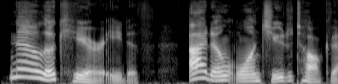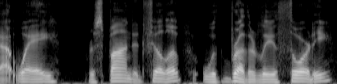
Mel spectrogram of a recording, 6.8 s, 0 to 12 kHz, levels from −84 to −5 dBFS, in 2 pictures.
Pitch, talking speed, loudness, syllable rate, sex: 140 Hz, 150 wpm, -23 LUFS, 4.6 syllables/s, female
